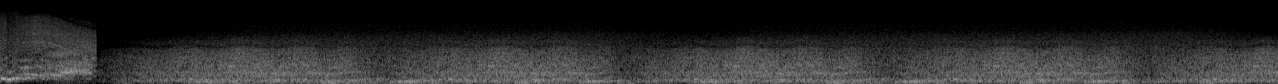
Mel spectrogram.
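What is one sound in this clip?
A ghostly spirit whooshes and swirls steadily.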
